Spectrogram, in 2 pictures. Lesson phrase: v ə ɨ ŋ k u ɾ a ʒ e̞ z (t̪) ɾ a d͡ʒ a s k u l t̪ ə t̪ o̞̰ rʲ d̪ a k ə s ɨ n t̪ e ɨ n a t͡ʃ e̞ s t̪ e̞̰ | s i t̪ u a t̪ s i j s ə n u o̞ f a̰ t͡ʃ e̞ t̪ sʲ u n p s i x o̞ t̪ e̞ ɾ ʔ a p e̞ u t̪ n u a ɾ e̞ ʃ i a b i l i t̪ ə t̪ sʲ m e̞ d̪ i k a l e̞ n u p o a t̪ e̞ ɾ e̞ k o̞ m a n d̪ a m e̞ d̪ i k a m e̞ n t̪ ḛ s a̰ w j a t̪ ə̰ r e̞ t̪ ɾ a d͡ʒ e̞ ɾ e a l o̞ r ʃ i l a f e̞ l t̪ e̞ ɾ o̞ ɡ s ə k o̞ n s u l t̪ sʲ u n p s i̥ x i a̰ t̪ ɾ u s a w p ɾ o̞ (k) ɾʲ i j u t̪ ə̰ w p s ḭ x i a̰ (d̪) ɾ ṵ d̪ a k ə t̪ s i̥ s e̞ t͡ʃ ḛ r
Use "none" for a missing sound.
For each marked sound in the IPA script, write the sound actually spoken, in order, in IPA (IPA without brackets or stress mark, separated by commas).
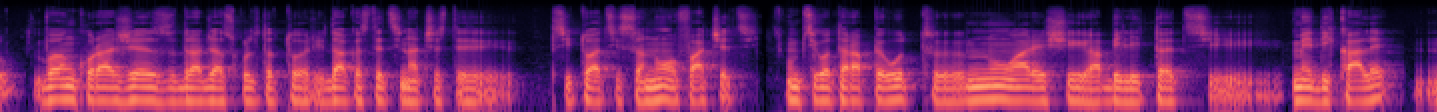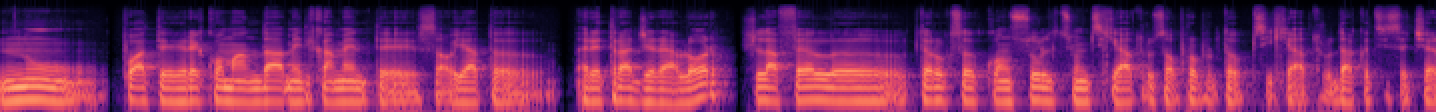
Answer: d̪, p, t̪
